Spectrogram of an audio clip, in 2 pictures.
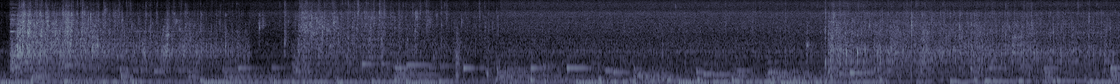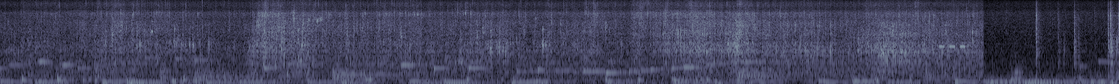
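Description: Grated lotus root mochi frying in oil, with a steady sizzle that swells and eases in stretches and dies down near the end. Soft background music with short plucked notes plays underneath.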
